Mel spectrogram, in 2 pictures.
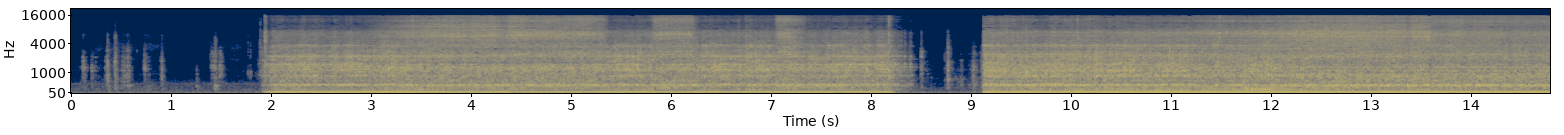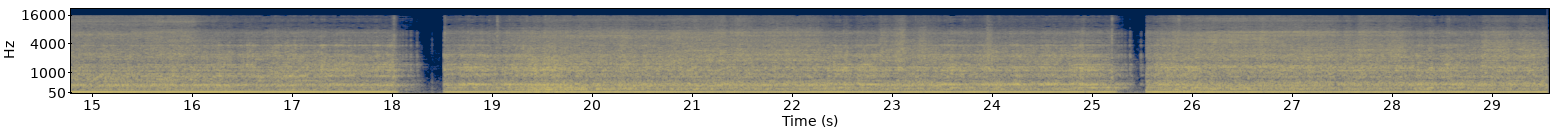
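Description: Bench drill press running, its bit boring into plywood: a steady motor hum under the cutting noise. It starts about two seconds in after a few faint clicks, and drops out briefly three times.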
